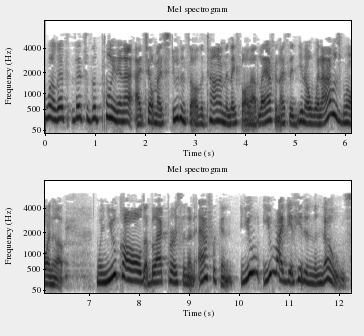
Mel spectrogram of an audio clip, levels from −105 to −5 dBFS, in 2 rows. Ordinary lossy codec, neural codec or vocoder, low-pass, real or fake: MP3, 24 kbps; autoencoder, 48 kHz, 32 numbers a frame, DAC-VAE, trained on Japanese speech; 7.2 kHz; fake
